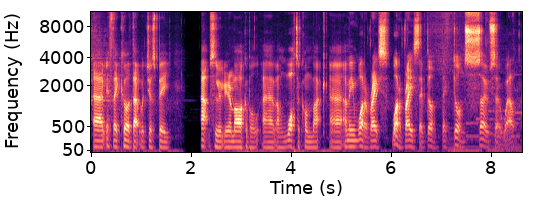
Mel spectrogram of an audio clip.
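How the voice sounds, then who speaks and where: A man with a lowish voice commentates a virtual bike race on a livestream. He talks casually to his viewers and the riders. Soft music plays behind him. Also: normal speed, vocal fry. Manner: excitable, shouts at the finish, chatty with viewers.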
